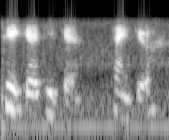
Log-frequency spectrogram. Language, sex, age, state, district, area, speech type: Marathi, female, 30-45, Maharashtra, Wardha, rural, conversation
